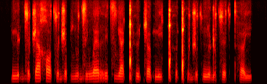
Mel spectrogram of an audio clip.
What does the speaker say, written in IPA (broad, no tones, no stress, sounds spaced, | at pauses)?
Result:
mʲ æ ɖ d͡z œ t͡ʃ æ χ ɔ t͡s o d͡ʒ ɛ p ʎ u d͡z i w ɛ r i t͡s ʎ æ ǃʰ ʉ c œ p mʲ ɵ j ǃʰ ɵ ǃʰ u d͡ʒ u t͡s ɲ ɵ ɖ o t͡s ø t͡s t̪ʰ œ j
